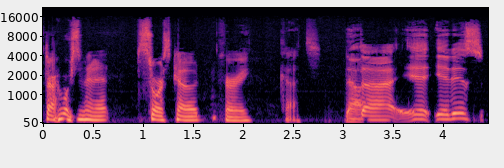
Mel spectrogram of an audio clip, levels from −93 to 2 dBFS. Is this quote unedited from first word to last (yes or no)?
no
